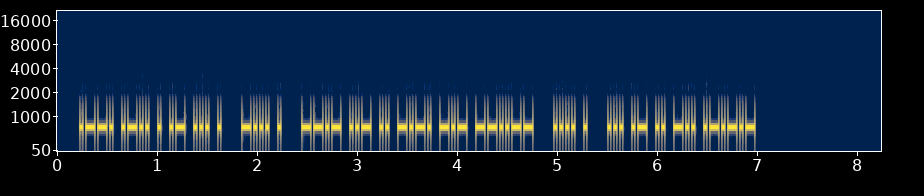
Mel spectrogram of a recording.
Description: Morse code, heard as a keyed tone, about 40 wpm, 700 Hz. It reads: PLEASE BE QUICK, HE SAID.
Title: Sentences from Top 1500 Words 40wpm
